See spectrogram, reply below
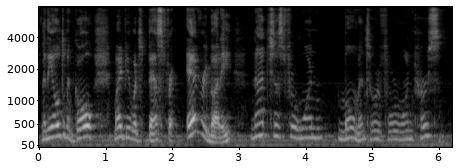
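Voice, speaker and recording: A man's voice: high-pitched, expressive, normal speed, dark tone, slight background noise. A middle-aged man giving a motivational presentation, telling movie stories in a folksy way. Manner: folksy storytelling, quoting movie lines.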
